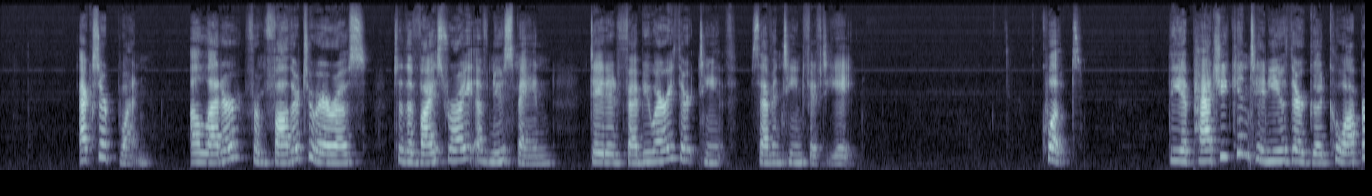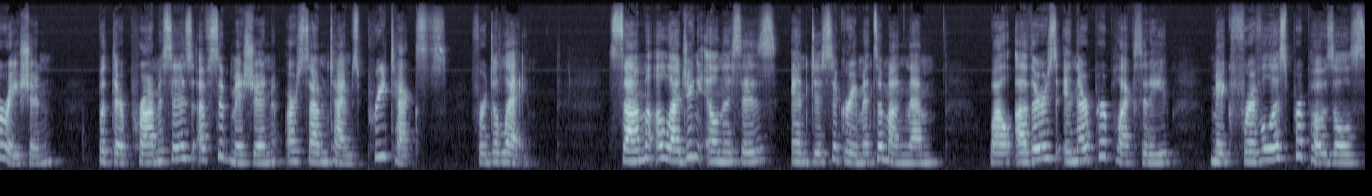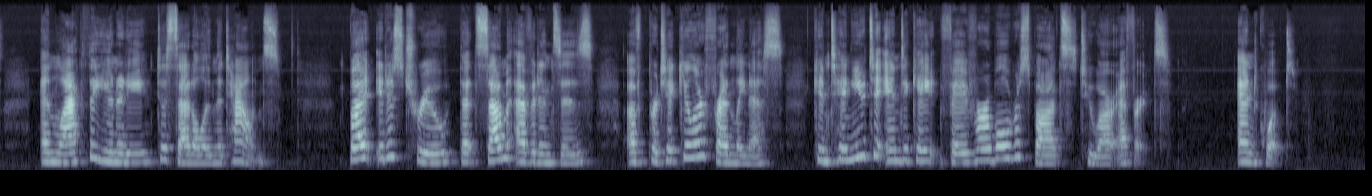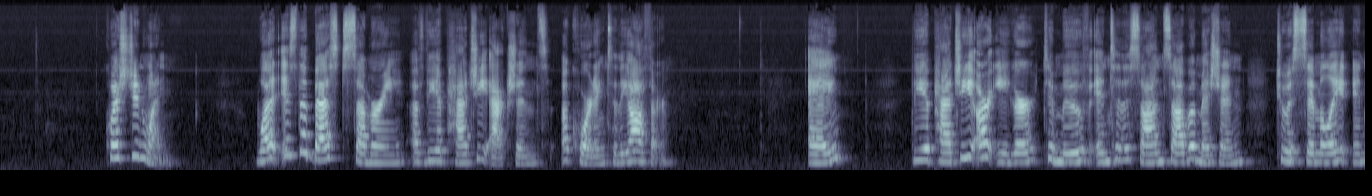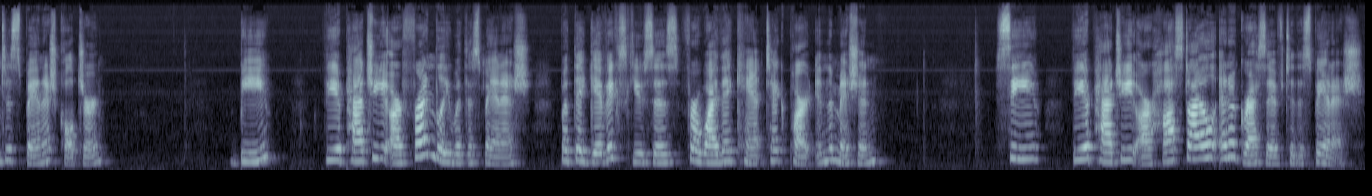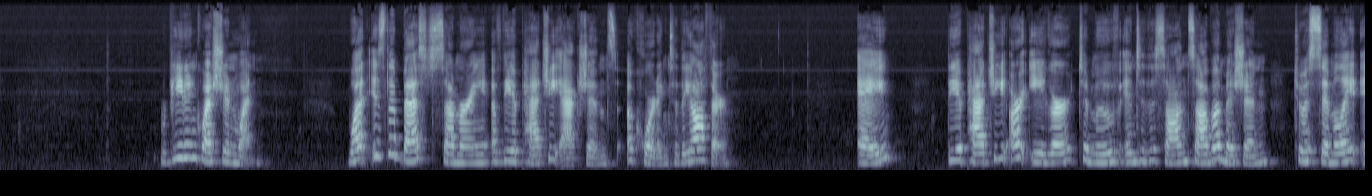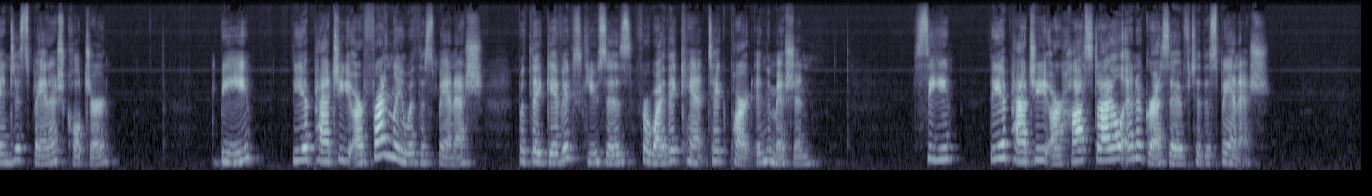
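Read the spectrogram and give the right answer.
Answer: B: The Apache are friendly with the Spanish, but they give excuses for why they can't take part in the mission.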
